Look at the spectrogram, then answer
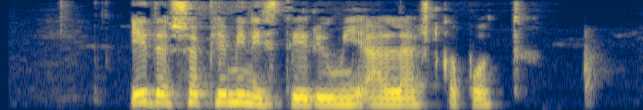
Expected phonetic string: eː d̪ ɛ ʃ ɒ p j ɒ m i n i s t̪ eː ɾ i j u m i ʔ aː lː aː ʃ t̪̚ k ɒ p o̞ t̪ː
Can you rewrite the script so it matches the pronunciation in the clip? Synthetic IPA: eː d̪ ɛ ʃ ɒ p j ɒ m i n i s t̪ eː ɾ i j u m i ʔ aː lː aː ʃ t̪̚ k ɒ p o̞ t̪ː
